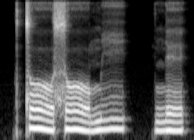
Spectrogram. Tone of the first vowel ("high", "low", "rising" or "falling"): falling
